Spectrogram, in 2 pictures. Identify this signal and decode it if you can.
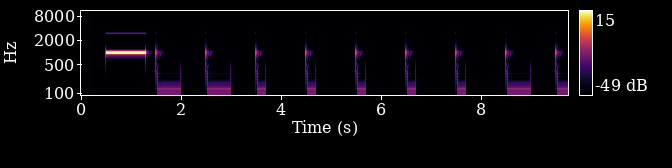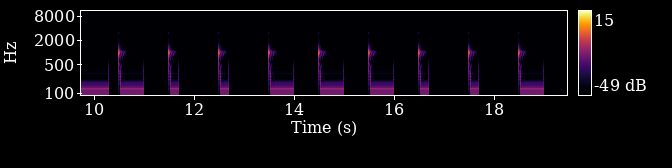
Radio time signal (WWV, Colorado), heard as ticks, one a second.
